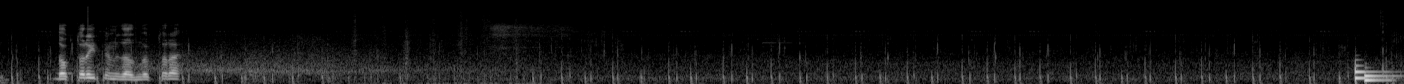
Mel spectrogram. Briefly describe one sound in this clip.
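Quick footsteps run on pavement.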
